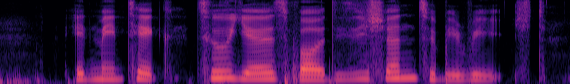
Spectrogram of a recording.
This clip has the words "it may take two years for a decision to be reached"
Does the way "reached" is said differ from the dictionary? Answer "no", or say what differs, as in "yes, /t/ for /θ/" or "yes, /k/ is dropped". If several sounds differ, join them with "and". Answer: no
